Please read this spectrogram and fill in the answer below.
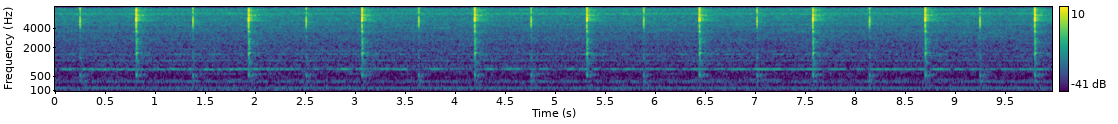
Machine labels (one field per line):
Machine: valve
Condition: normal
